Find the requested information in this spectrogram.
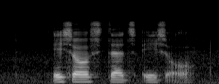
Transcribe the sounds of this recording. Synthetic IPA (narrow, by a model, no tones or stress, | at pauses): ɛsɑstatɛsɑ̰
